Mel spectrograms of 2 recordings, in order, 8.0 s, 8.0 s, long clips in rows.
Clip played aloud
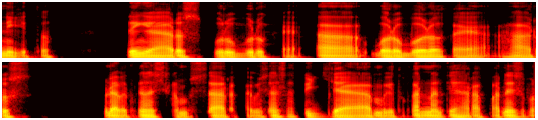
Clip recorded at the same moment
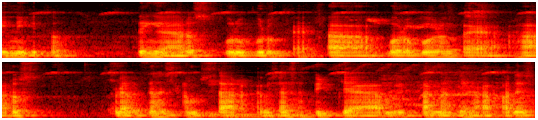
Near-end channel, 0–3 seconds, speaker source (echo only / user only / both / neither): echo only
